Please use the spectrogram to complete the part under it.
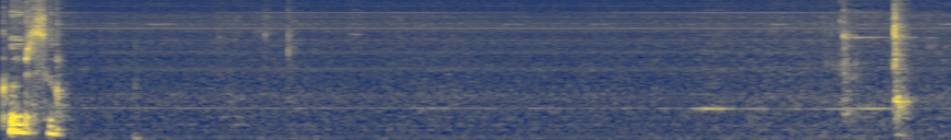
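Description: A small tool clicks softly against metal knitting needles.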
